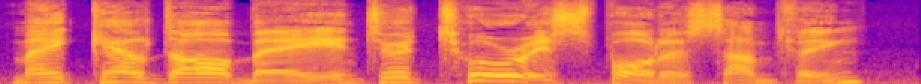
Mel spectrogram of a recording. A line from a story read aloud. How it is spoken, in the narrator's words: He roared with laughter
